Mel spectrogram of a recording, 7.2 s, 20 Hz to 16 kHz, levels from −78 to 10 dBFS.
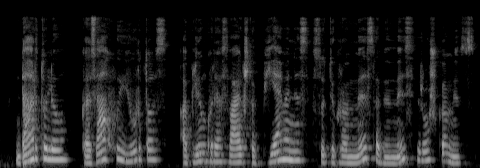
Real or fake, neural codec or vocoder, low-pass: real; none; 10.8 kHz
